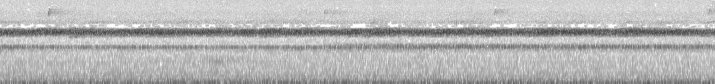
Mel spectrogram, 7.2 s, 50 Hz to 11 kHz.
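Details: Spring peepers calling en masse in Massachusetts, spring 2015, on a spaced omni pair: a steady piercing chorus with a few clear rising peeps spaced one to two seconds apart, a lower humming band underneath.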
